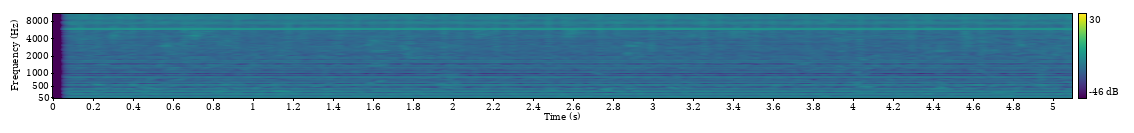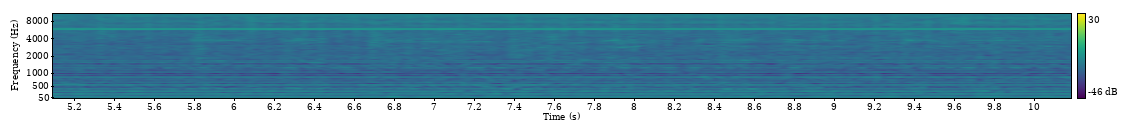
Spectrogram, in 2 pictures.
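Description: Steady electrical mains hum and buzz with a faint high-pitched whine, unchanging throughout.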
